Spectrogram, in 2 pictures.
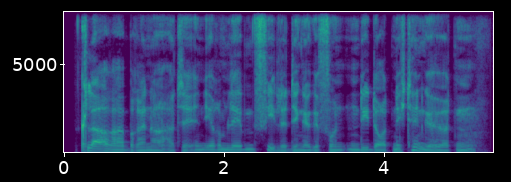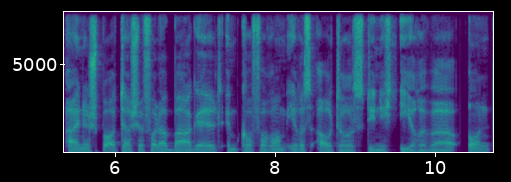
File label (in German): Hoerprobe, sprecher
